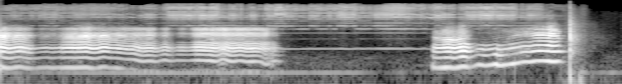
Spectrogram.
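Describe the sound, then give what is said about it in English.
A mosquito whines right by the ear in two loud, wavering buzzing bursts with a brief lull between them. The second burst is cut off by a sharp smack. “But the one thing I will miss is when they fly next to your ear at night.”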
